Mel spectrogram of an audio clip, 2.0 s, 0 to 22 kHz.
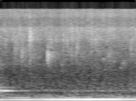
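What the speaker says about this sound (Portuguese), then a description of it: "2 chuveiros ligados. E a água sai normal, com bastante volume de água" Water runs steadily from two showers fed by a low-pressure boiler with an electric heating element, a constant broadband hiss with a low hum underneath and no pauses.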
